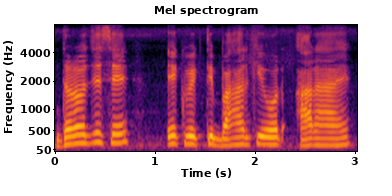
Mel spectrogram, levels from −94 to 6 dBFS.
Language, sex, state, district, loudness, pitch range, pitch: Hindi, male, West Bengal, Alipurduar, -16 LUFS, 160-190 Hz, 175 Hz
